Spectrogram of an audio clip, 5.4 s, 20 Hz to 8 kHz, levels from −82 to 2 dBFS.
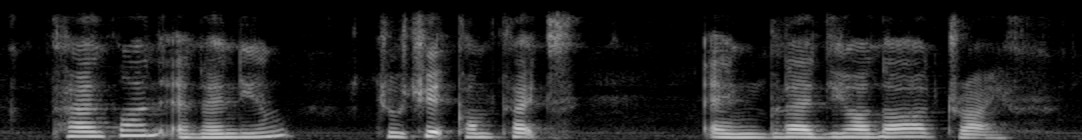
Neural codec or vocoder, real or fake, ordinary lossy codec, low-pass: autoencoder, 22.05 kHz, a latent of 192 numbers a frame, VITS, trained on one speaker; fake; none; 7.2 kHz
